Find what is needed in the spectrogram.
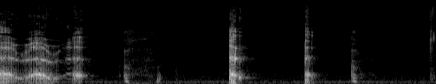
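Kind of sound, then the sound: human body sound, loud burp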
